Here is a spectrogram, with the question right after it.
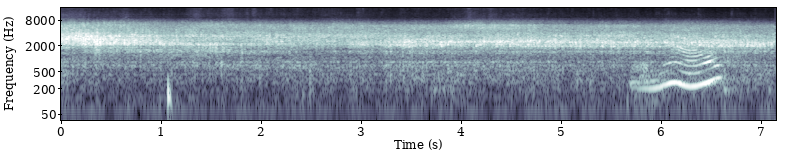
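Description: Food sizzles steadily in a frying pan right after being flipped, a loud continuous hiss up close, with a short clunk early on and a wavering whine near the end.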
